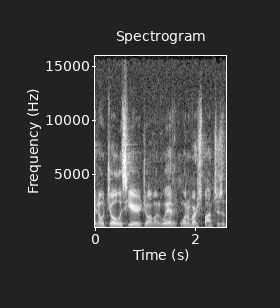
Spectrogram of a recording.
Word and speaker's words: Almaguer: I want to say Almaguer. it's Almaguer. Almaguer.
